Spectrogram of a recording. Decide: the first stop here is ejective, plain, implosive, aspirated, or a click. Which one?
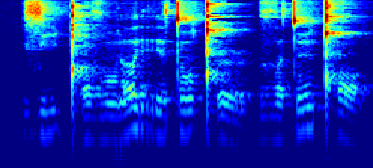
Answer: click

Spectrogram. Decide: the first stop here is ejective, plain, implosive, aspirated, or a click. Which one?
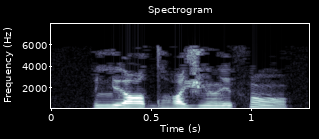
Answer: plain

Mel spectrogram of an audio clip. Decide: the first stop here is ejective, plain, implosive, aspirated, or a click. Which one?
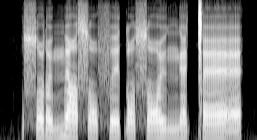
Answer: implosive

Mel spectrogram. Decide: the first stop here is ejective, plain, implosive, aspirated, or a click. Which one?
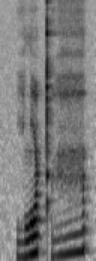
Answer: ejective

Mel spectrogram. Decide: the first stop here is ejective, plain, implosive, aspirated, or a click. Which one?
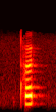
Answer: aspirated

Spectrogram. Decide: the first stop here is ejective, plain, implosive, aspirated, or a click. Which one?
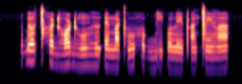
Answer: implosive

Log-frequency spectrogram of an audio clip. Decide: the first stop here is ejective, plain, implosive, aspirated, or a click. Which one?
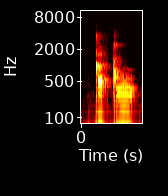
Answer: click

